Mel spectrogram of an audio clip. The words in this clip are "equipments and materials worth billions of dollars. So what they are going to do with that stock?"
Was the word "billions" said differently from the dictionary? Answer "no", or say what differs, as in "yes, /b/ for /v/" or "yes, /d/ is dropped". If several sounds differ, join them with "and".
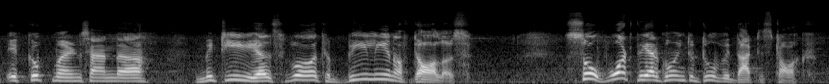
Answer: yes, /z/ is dropped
